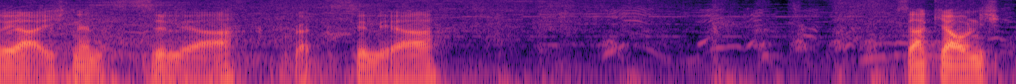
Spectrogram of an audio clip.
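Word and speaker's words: Xillia: Xilia.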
